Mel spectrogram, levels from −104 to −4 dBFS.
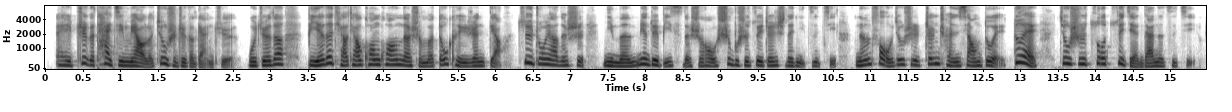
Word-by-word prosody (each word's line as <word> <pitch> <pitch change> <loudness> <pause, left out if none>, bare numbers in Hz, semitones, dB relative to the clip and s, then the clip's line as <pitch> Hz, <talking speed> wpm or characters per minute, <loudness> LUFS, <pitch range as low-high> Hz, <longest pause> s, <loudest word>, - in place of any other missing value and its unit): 哎， 200 -1 -1
这 290 +5 -1
个 210 - +1
太 265 +2 +1
精 195 -2 +2
妙 180 -2 +5
了， 130 +2 -3
就 280 - 0
是 205 -7 -2
这 165 0 -1
个 140 -3 -4
感 - - -7
觉。 - - -7 0.2
我 180 0 +2
觉 200 +3 +3
得 245 +1 +3 0.3
别 200 0 +5
的 295 +4 +4
条 195 -7 -1
条 210 0 +2
框 230 +2 +2
框 230 0 +1
的 190 -3 +2
什 170 -4 -4
么 160 +1 0
都 230 +7 -1
可 220 -7 -3
以 160 - +2
扔 175 +3 0
掉， - - -4 0.2
最 320 -3 +2
重 255 -2 +1
要 220 -2 +2
的 195 -1 -2
是， 190 -3 -3 0.2
你 180 - +3
们 160 0 +3
面 250 +6 +2
对 225 -2 +5
彼 170 -2 -4
此 180 -3 -4
的 150 - -3
时 170 - -6
候， 170 -1 -1
是 255 - -2
不 215 - -3
是 190 -2 -1
最 190 +1 +2
真 185 +1 -2
实 195 -1 -7
的 175 - 0
你 170 - -3
自 175 -1 -6
己， - - -9 0.2
能 210 +6 +2
否 255 - +1
就 230 +6 0
是 220 -3 -2
真 260 +5 0
诚 185 -8 -1
相 180 +1 +1
对 195 +4 0
对， 320 -2 +4 0.3
就 280 -1 +2
是 260 -1 +1
做 265 +2 0
最 270 0 -3
简 140 - -2
单 150 +3 0
的 170 - 0
自 165 0 -9
己。 - - -12
200 Hz, 280 characters per minute, -24 LUFS, 175-240 Hz, 0.3 s, 妙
